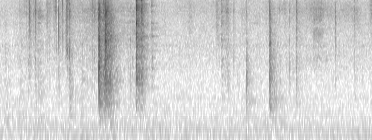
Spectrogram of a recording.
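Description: A light plastic part knocks down onto a wooden table.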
